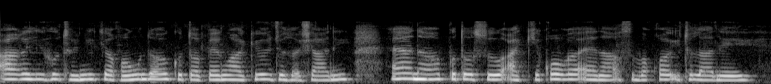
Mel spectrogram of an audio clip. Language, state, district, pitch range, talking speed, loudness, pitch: Sumi, Nagaland, Kohima, 210-235 Hz, 130 wpm, -15 LUFS, 225 Hz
